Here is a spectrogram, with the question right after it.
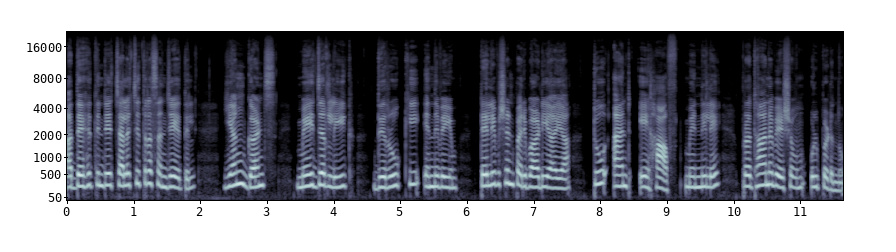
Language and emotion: Malayalam, neutral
